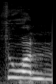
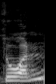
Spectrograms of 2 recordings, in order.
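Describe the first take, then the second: First: The syllable is said with a falling tone. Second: The syllable is said with a rising tone. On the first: "เสียงโทพิเศษโทเมือง" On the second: "เสียงจัตวานะ"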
